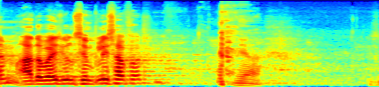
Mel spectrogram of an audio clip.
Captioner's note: laughs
